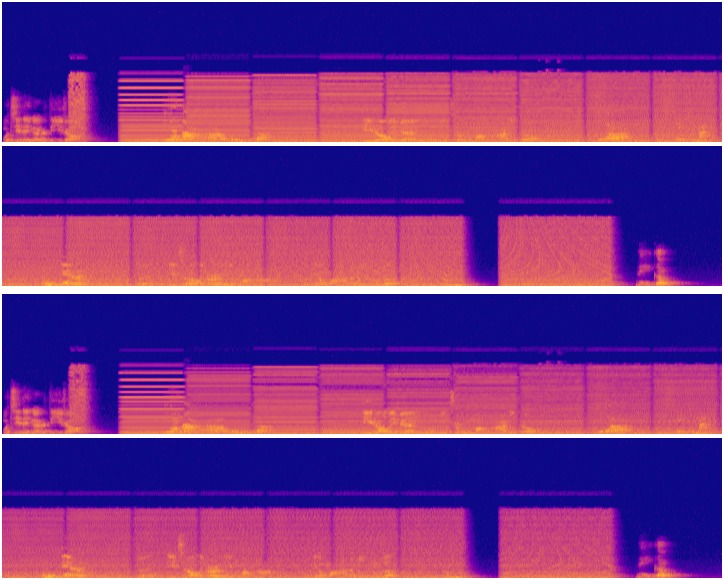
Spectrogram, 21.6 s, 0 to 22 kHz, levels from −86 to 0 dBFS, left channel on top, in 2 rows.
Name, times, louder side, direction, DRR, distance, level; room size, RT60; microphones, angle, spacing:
voice 1, 0.0-1.2 5.0-8.3 11.7-12.1 12.8-14.9 15.5-16.7, equal, 15° right, 0 dB, 0.6 m, -27 dB
sound 1, 1.0-1.2 1.7-17.7 18.2-19.9, left 2 dB, 45° left, 0.6 m, -25 dB
voice 2, 2.4-4.1 8.9-9.5 10.1-10.7 11.4-12.1 17.4-17.7 20.3-20.7, left 1 dB, 80° left, 1 dB, 0.8 m, -24 dB
4.3 x 2.0 x 2.3 m, 0.62 s
head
